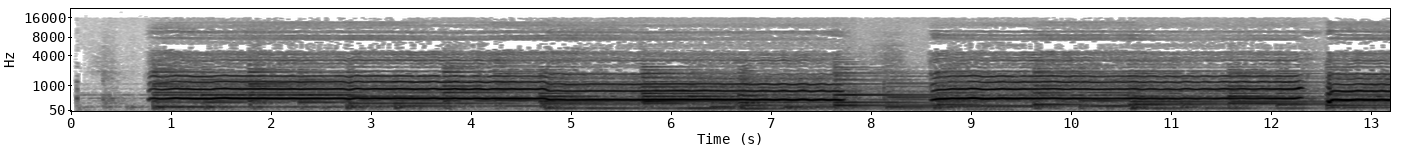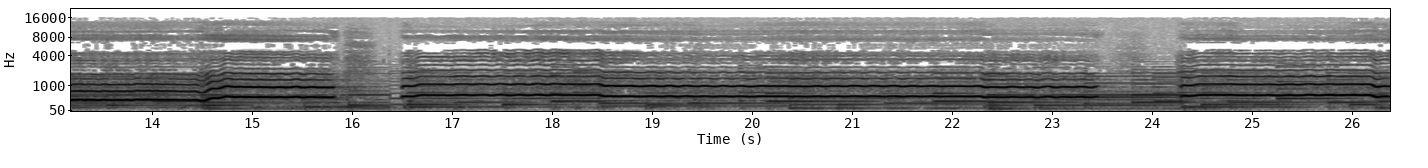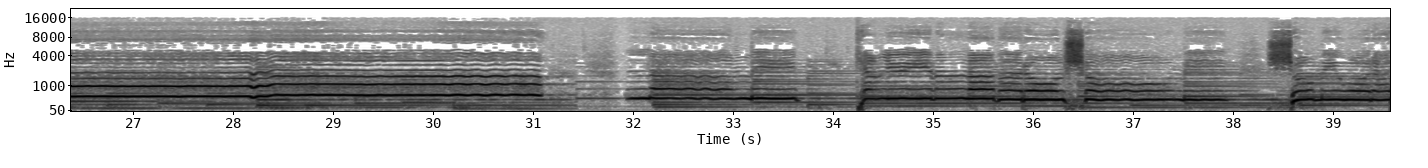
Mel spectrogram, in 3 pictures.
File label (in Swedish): sopran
